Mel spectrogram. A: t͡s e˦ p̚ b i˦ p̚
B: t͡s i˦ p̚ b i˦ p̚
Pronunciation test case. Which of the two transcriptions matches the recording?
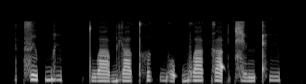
A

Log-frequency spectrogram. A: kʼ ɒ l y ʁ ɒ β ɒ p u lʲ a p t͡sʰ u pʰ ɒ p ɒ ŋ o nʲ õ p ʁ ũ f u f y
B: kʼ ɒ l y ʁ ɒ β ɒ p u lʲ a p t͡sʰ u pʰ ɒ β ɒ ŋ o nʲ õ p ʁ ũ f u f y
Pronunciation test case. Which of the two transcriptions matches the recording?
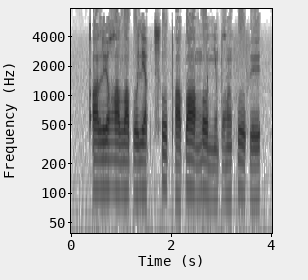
A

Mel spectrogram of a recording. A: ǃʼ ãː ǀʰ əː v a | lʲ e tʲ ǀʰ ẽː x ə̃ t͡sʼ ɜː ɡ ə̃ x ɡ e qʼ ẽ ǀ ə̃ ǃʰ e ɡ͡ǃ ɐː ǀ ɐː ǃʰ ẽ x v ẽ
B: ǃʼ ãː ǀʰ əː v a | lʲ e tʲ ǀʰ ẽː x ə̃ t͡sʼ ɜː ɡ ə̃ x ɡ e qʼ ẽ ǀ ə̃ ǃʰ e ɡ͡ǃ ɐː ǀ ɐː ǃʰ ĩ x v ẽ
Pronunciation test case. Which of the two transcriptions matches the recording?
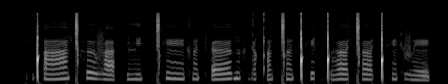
A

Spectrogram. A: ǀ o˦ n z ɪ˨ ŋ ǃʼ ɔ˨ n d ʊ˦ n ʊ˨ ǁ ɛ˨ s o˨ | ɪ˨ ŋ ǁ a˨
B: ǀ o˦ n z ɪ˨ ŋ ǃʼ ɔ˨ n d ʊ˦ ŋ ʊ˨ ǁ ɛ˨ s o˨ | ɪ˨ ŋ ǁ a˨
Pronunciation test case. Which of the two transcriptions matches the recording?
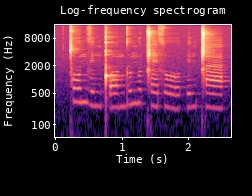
B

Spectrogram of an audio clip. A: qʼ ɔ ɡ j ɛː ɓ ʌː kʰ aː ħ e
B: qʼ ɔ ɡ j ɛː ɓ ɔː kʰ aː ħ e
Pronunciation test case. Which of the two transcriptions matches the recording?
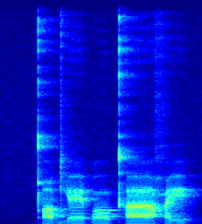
B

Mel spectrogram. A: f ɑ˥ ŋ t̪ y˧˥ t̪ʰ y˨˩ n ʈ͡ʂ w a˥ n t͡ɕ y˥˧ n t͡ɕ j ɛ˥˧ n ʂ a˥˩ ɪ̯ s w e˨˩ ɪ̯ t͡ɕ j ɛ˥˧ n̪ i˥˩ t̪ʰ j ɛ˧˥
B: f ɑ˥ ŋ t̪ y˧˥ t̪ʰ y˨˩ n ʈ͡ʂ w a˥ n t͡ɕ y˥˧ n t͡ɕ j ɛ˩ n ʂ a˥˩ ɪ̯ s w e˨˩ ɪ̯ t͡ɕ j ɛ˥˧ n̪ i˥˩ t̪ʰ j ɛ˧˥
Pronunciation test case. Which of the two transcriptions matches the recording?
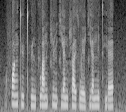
A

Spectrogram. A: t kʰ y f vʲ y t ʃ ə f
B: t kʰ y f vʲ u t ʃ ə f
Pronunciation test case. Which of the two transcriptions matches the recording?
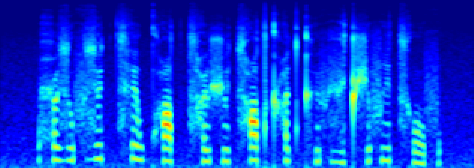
B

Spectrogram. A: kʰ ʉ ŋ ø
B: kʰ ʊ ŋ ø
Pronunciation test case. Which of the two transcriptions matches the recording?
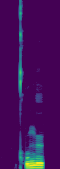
B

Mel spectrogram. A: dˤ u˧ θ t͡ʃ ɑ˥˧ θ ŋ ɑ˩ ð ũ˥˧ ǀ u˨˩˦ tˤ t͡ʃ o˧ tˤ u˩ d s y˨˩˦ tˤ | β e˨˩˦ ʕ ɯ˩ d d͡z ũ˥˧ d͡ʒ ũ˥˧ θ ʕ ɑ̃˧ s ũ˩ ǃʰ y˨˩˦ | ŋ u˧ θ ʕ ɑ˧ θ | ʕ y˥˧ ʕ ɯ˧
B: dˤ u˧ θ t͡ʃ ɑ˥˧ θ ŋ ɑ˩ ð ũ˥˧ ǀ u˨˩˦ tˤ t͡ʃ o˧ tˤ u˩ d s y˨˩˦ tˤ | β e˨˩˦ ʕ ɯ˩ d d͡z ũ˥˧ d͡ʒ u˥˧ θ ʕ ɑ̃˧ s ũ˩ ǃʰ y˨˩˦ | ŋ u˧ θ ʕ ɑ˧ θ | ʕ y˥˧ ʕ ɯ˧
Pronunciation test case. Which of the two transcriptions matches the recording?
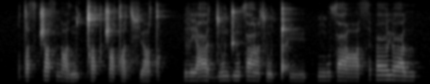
A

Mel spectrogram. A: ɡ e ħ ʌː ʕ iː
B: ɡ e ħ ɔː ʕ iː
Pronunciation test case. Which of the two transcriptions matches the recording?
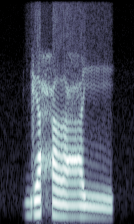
A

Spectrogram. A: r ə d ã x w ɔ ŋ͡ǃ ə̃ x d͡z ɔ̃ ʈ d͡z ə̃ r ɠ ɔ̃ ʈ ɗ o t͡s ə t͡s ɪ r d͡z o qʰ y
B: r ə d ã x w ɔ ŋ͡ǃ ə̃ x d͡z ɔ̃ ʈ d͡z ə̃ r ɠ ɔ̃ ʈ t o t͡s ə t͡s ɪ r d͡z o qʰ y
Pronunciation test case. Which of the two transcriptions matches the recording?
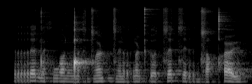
A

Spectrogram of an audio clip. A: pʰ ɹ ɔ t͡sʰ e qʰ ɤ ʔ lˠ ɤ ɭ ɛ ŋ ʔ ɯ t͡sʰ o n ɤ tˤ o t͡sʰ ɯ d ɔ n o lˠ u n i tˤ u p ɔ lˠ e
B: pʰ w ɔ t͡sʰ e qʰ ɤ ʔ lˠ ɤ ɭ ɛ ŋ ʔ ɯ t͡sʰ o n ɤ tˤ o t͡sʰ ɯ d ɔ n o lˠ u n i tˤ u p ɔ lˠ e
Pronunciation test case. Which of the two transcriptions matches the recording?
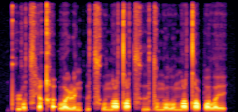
A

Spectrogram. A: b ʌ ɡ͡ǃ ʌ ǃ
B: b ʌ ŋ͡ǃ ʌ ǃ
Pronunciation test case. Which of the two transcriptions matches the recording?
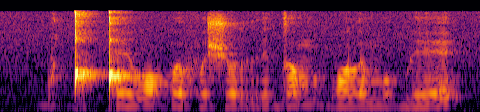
A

